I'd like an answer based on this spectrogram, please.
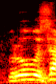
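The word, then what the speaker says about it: روزہ: क्या प्रोनाउंसिएशन? रोजा है। जब रोजा है बच्चों तो आपको पता चल गया है जा की आवाज निकल रही है।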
